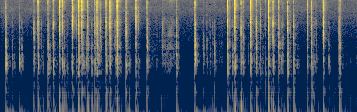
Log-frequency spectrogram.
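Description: Both hands type fast with fingertips and nails on a retro mechanical typewriter-style keyboard with round plastic keycaps. It makes a rapid stream of sharp, bright clicks over a low thud, with a brief lull in the middle. Each keystroke dies away almost instantly.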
